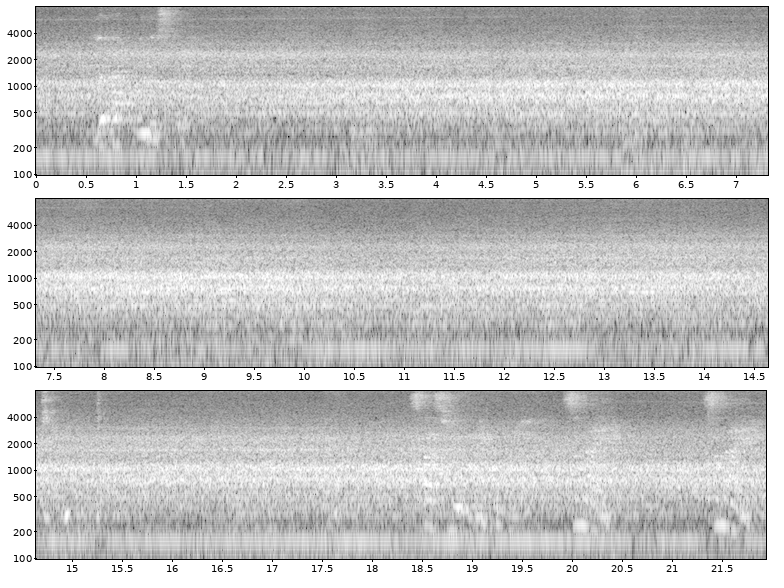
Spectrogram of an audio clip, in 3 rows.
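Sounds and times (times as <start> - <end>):
Jakarta MRT metro train running: 0.0 - 21.9
speech: 0.6 - 1.8.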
